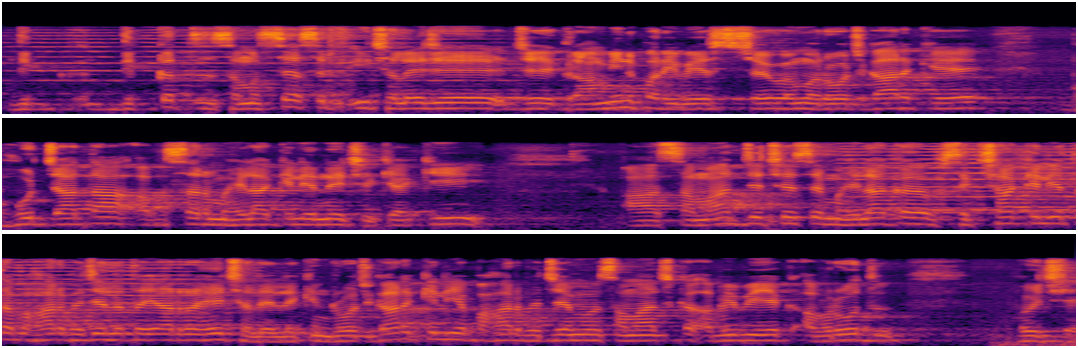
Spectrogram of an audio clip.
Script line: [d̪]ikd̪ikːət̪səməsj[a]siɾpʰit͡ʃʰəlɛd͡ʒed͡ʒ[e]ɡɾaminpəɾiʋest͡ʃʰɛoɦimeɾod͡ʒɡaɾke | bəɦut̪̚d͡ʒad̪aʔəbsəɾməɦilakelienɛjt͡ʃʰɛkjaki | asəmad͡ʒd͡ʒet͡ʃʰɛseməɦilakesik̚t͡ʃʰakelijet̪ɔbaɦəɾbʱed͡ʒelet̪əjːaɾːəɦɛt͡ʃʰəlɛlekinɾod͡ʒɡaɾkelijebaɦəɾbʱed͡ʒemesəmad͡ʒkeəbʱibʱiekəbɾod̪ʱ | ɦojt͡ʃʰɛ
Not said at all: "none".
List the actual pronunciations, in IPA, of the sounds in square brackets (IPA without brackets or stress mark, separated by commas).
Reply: d̪, a, e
